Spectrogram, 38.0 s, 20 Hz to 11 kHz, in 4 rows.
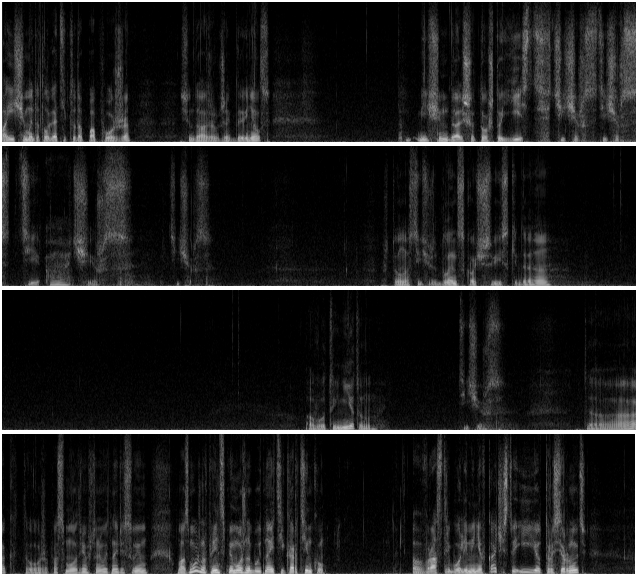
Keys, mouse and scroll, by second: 0.6 alt+Tab, 8.4 alt+Tab, 9.4-11.5 typing, 14.7 alt+Tab, 16.3 Tab, 26.7 alt+Tab.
